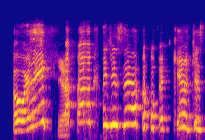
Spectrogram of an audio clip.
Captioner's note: laughs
